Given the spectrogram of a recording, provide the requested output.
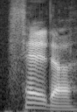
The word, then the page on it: Felder: /ˈfɛldɐ/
